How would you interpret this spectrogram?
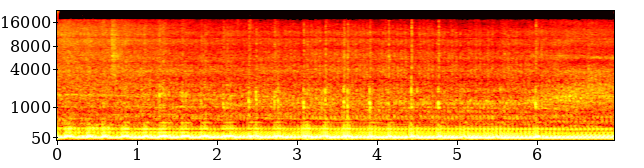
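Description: Rotary revs and idles with uneven, stumbling low pulses and dropped beats breaking the rhythm, a misfire with no cause found.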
